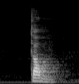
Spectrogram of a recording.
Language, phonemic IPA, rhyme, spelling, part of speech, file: Dutch, /tɑm/, -ɑm, tam, adjective, Nl-tam.ogg
- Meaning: 1. tame, not wild 2. boring, unexciting, bland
